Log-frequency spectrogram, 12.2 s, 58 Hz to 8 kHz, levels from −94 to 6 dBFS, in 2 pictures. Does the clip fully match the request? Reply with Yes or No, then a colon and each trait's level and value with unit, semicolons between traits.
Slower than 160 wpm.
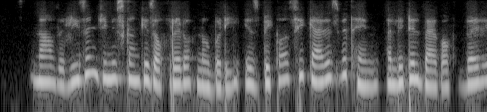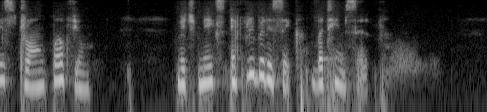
Yes: average, 140 wpm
